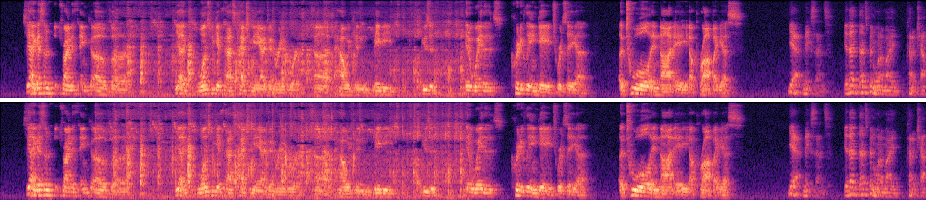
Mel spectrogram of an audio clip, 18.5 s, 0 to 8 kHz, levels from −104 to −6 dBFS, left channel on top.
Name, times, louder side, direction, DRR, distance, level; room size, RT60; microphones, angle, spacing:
voice 1, 0.5-2.6 3.5-8.1 8.4-8.8 9.3-11.7 12.4-14.8, equal, 70° left, 1.0 m, -22 dB
Run / Bird vocalization bird call bird song, 1.9-9.3, right 2 dB, 50° right, 0.7 m, -30 dB
voice 2, 15.8-16.6 16.9-18.5, left 1 dB, ahead, 0.6 m, -31 dB
3.2 x 2.5 x 3.7 m
head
